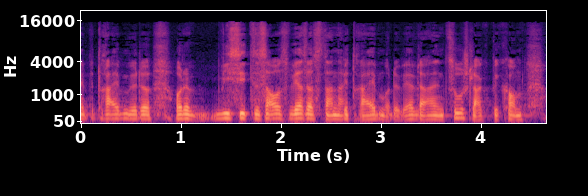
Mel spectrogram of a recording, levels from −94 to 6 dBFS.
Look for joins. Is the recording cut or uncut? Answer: cut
